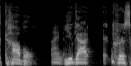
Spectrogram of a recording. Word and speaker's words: Kabul: It's Kabul.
